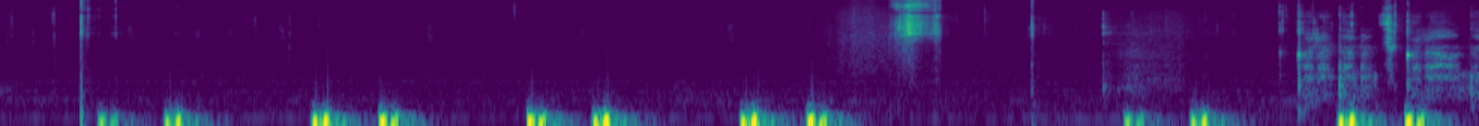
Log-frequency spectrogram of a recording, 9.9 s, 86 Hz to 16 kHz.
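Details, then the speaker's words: Simulated stethoscope heartbeat in an ASMR headache-clinic roleplay: soft, deep paired lub-dub thumps, about 43 a minute, with a rustle near the end. "Tout d’abord, écoutez les battements de cœur."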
